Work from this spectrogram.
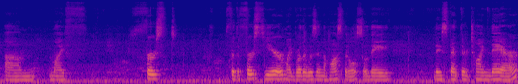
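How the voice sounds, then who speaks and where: In a room with audible echo, a woman with a dark, mellow tone and a very deep, low pitch speaks very slowly and somewhat breathily, leaving long, frequent pauses. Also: fairly even intonation. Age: 60s. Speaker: grandmother interviewee. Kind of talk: casual interview.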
